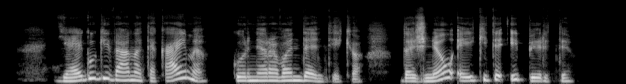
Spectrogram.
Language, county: Lithuanian, Klaipėda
